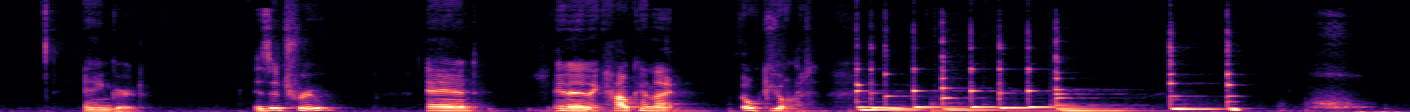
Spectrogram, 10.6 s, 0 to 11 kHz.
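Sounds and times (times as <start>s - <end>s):
speech: 0.6s - 1.2s, 1.9s - 2.6s, 3.2s - 7.1s
phone ringtone for an incoming call: 6.4s - 9.4s.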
